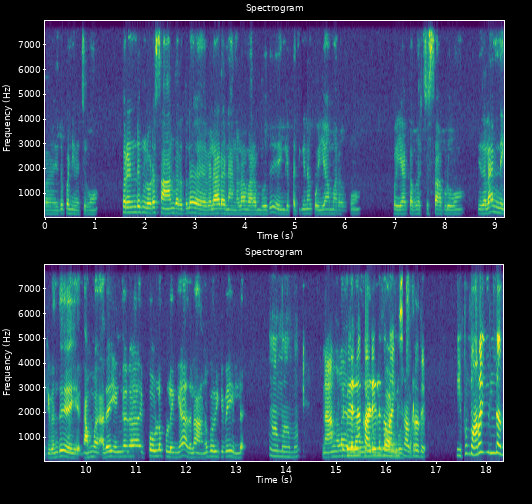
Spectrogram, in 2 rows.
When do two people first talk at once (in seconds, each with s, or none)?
15.1 s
